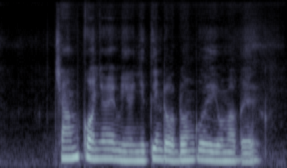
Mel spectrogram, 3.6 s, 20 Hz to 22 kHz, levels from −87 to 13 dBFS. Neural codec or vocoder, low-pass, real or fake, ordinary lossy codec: codec, 44.1 kHz, 2.6 kbps, SNAC; none; fake; none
